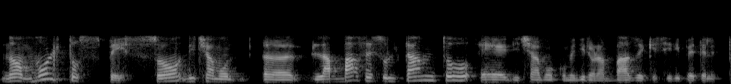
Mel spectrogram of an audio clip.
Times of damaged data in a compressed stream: none

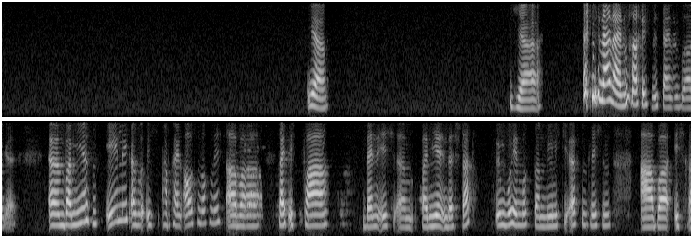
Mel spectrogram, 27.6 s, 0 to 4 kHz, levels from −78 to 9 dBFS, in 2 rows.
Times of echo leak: 18.41-19.31, 19.72-19.81, 20.53-20.75, 22.12-22.17

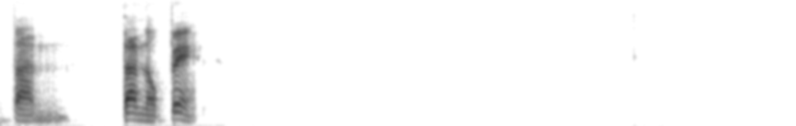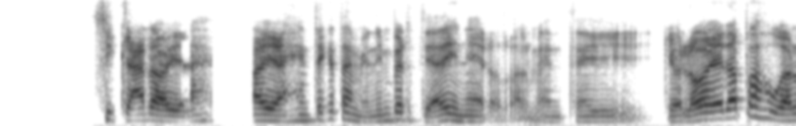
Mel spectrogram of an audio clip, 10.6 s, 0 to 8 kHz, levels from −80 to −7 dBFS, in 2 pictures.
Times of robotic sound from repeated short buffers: none

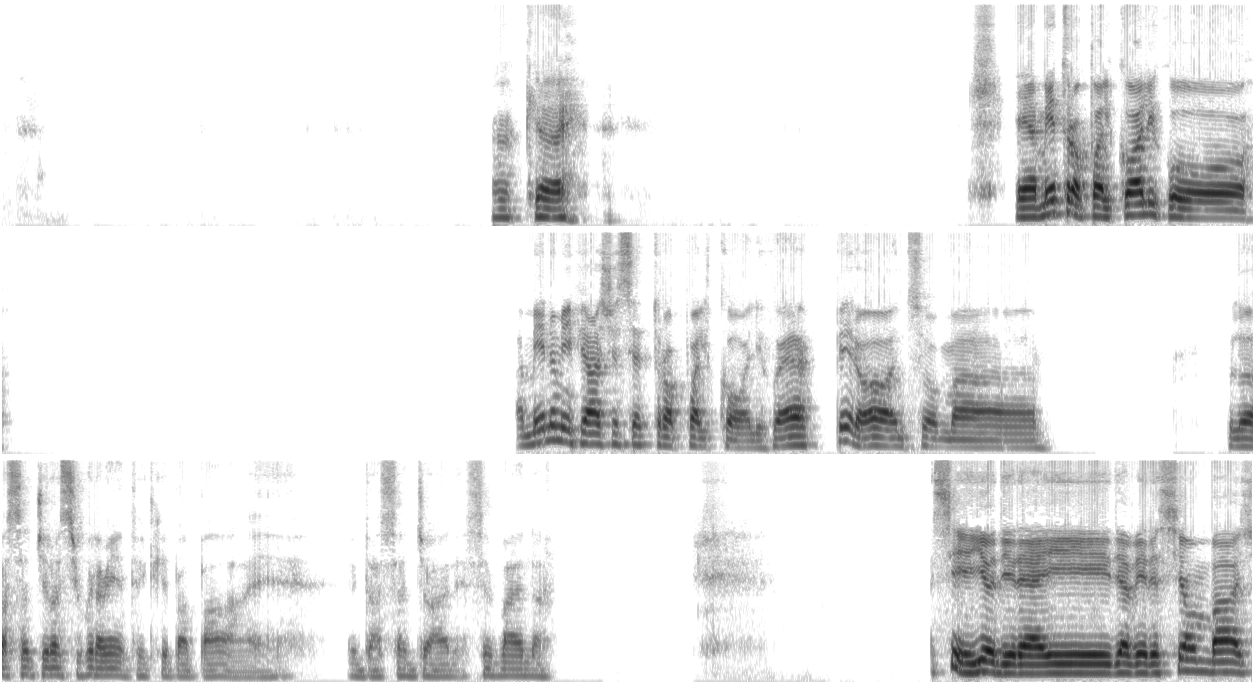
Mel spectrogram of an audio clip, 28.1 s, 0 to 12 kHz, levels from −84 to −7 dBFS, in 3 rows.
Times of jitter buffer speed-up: none

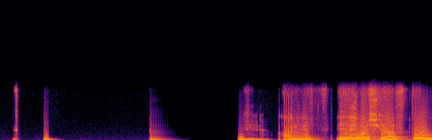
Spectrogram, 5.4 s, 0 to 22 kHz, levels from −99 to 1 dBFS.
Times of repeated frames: none

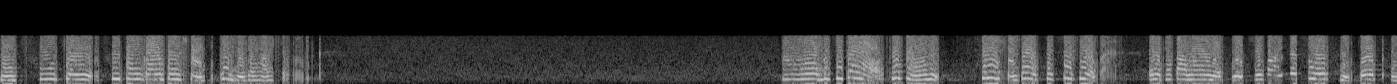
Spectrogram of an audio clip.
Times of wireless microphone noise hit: none

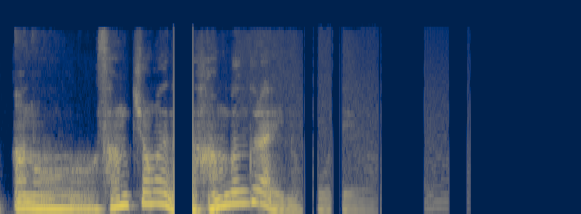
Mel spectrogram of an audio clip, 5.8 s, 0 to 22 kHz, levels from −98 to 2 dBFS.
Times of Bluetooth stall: 1.74-1.94

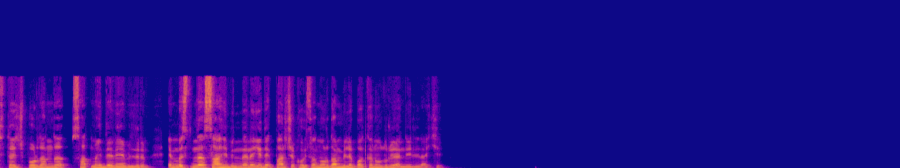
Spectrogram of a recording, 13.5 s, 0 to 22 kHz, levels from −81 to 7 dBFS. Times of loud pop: 5.47-5.49

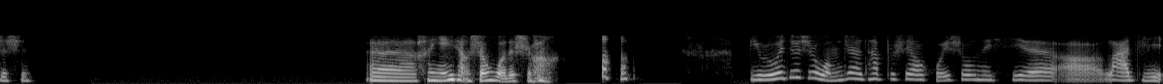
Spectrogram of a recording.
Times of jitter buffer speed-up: 1.02-2.55

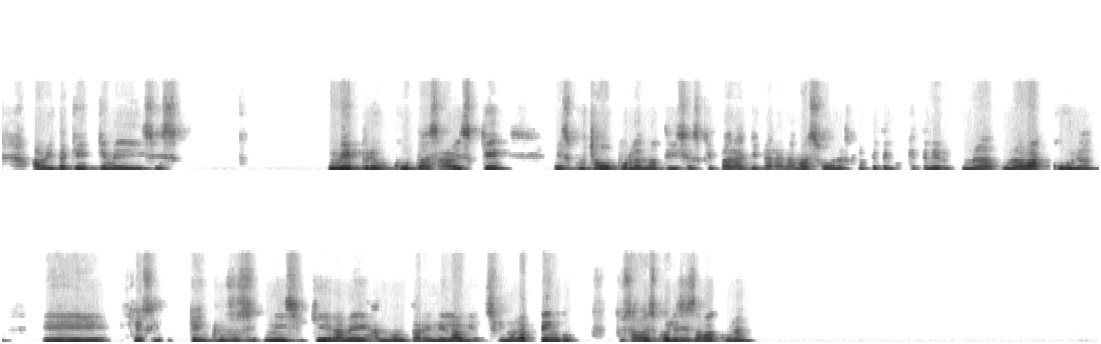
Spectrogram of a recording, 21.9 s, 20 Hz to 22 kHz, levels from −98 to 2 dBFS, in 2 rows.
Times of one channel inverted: none

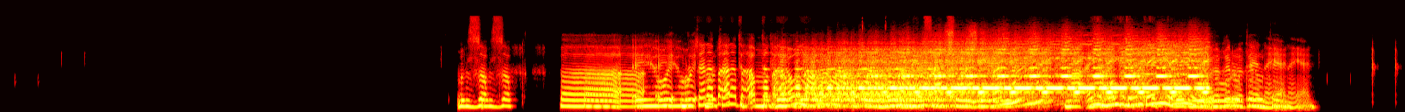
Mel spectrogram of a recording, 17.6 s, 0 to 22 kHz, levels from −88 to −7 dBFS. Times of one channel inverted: none

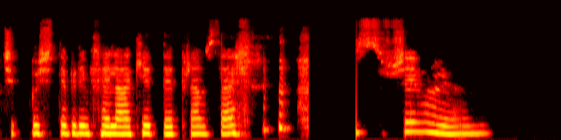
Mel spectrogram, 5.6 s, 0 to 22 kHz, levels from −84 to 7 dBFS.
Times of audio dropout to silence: 3.08-3.56

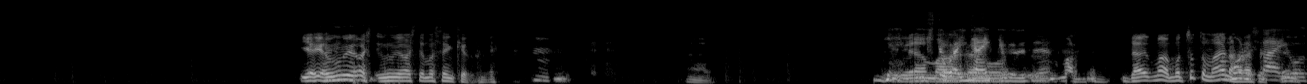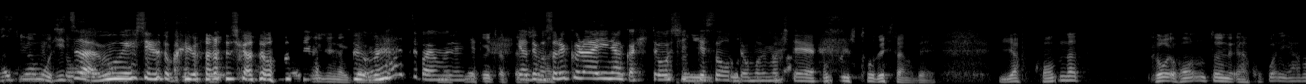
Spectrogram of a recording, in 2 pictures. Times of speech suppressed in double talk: 3.72-3.78, 5.89-5.98, 9.83-10.91, 12.56-13.33, 14.18-16.21, 17.11-18.23, 18.63-21.84

